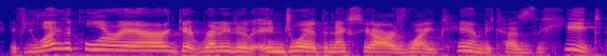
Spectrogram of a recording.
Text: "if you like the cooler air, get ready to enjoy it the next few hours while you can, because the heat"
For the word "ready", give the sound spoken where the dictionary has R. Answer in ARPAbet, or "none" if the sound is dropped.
R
